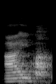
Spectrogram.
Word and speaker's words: IT: the IT department do at that. Okay, good. And the pronunciation, Joshua, is IT, not AT. It's IT.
